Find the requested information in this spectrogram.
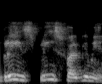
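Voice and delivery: put-on high, begging voice of a scared little boy; pleading child. Child Krishna begs Mother Yashoda to forgive him, high pleading. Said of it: "Krishna is pleading".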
